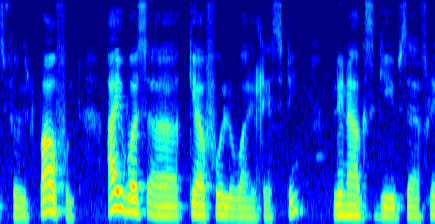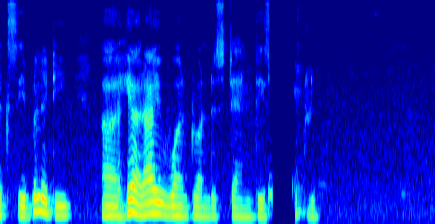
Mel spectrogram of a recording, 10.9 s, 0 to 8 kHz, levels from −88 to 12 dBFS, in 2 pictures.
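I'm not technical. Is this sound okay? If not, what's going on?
No. Near the end of this speech clip, at 8.78 to 8.87 seconds and again at 9.15 to 9.2 seconds, a faint second voice slips in underneath. This is most likely the other side's voice leaking through. The talker's device plays the far end on a loudspeaker, and the microphone picks it back up. The part meant to remove that echo missed these brief scraps. The first scrap is fairly noticeable. The second is much quieter.

From 9.0 to 9.17 seconds, the talker's own voice suddenly drops away almost to nothing. It comes back in a fraction of a second. This is likely speech suppressed in double talk. Both sides were talking at once. The echo remover couldn't tell the talker from the echo, so it turned everything down. The talker briefly cuts out while the other side speaks.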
